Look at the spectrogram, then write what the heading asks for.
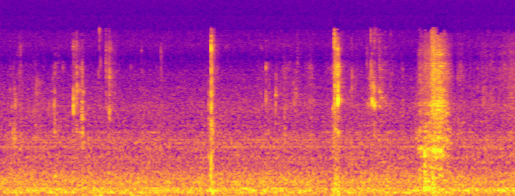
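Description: Faint chewing of barbecued pork ribs, with scattered small wet mouth clicks. A short paper-napkin rustle a little past five seconds in is the loudest sound.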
